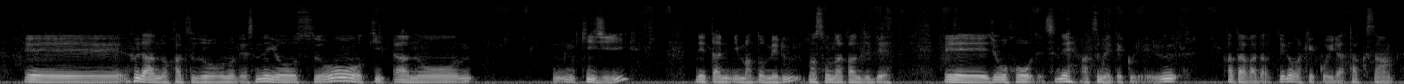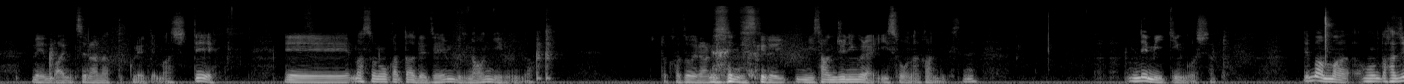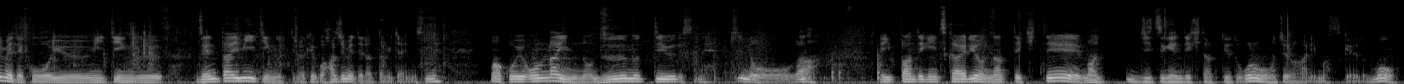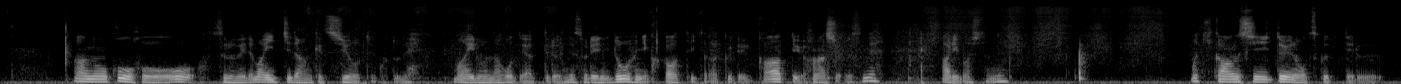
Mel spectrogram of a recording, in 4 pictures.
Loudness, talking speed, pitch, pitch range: -29 LUFS, 355 characters per minute, 100 Hz, 95-120 Hz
